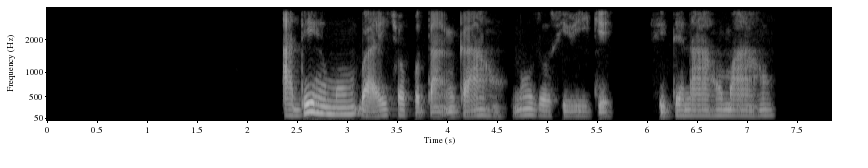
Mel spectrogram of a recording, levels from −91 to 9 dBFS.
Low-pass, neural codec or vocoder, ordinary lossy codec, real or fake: 3.6 kHz; none; none; real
